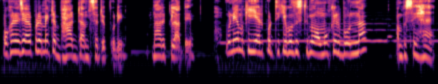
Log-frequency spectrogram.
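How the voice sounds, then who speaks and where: A woman's voice: high-pitched, quick pace, darkish tone, soft background music. A young woman with a Bangladeshi accent tells her life story in an interview, colloquially, in run-on sentences with quoted conversations.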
